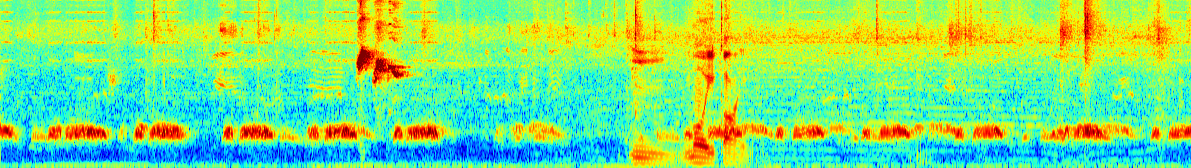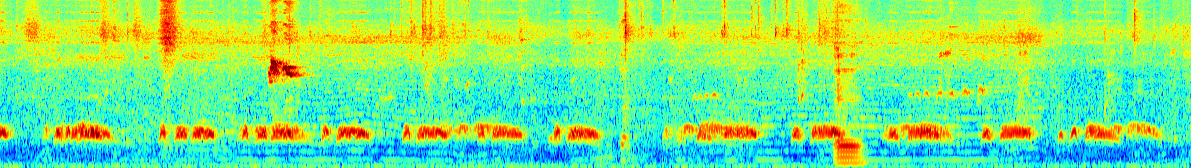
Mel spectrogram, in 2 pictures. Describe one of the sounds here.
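Doves coo over and over in a soft, steady rhythm.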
